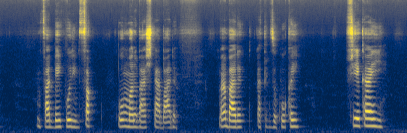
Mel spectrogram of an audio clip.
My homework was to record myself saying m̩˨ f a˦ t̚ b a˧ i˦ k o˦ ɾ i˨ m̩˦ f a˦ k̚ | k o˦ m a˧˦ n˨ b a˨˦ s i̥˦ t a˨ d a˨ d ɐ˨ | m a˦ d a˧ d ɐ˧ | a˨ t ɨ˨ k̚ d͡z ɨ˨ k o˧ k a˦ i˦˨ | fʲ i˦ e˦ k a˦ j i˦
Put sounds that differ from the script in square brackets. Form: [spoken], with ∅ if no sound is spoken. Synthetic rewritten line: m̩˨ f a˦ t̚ b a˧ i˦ k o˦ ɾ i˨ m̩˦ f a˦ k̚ | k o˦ m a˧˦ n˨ b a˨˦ [ʃ] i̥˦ t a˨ [b] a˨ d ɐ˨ | m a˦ [b] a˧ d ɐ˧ | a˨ t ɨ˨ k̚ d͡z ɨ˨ k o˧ k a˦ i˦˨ | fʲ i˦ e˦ k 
